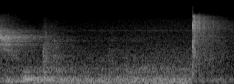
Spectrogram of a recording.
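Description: A called-out voice dies away in a hall's echo, then a single sharp crack sounds near the end.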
